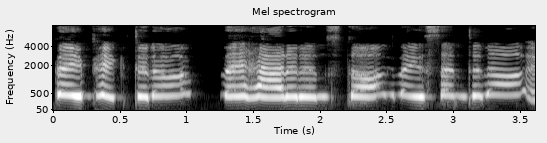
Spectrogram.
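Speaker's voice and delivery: high, loud happy relief; excited relief. Real, not acted. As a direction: rattle off the good news. Relief after shipping news.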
